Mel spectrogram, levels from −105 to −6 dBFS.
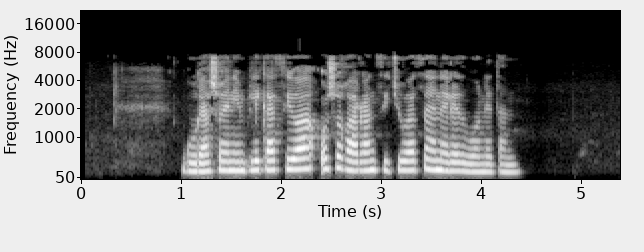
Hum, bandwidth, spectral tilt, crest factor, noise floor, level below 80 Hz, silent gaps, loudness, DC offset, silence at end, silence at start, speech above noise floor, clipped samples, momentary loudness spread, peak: none; 7.8 kHz; -5.5 dB/octave; 14 dB; -79 dBFS; -64 dBFS; none; -14 LUFS; under 0.1%; 1 s; 1 s; 66 dB; under 0.1%; 11 LU; 0 dBFS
